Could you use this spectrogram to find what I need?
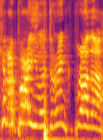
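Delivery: put-on dwarf voice with Scottish accent. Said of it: "All dwarves are secretly Scottish".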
